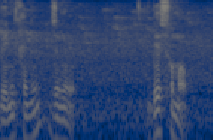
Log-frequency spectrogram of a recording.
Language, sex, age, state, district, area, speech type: Bodo, male, 30-45, Assam, Kokrajhar, rural, spontaneous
